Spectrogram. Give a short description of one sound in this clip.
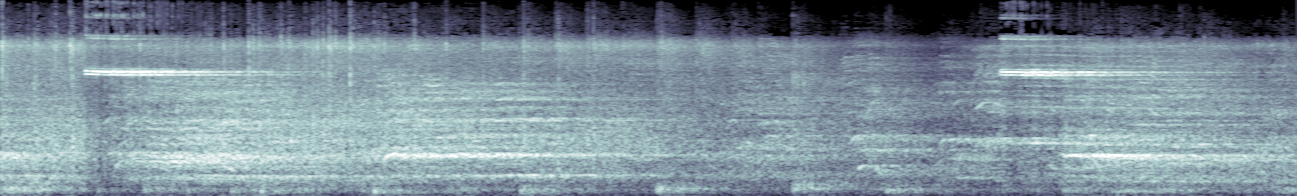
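Girls call out and shout during play in an echoing gym.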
